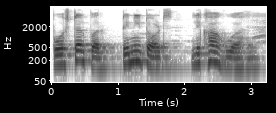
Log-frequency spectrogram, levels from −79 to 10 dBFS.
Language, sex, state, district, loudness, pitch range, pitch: Hindi, male, Uttar Pradesh, Lucknow, -15 LUFS, 120-160 Hz, 125 Hz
